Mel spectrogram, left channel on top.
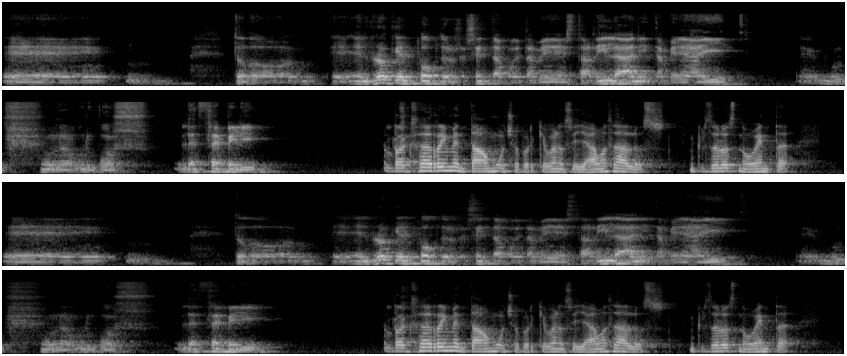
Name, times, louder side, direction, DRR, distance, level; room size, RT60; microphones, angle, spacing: voice 1, 0.0-7.3 8.0-9.9 10.2-11.1 12.5-12.6, left 3 dB, 70° left, 1.1 m, -27 dB
voice 2, 12.2-15.0 15.3-16.3, left 2 dB, 15° left, 0.4 m, -22 dB
10.5 x 8.3 x 7.5 m
head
